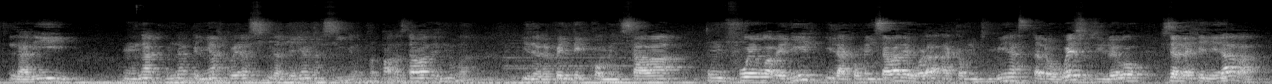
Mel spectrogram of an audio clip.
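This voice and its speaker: A man's voice: medium pitch, steady tone, moderate pace, mellow. A man giving an emotional religious testimony. He speaks with fervor, repeats himself and often stumbles into restarts. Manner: fervent, repetitive, stumbling restarts. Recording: echoey room, distant mic, faint noise.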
